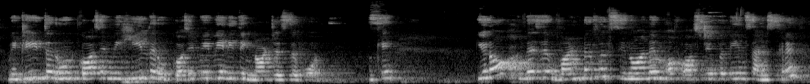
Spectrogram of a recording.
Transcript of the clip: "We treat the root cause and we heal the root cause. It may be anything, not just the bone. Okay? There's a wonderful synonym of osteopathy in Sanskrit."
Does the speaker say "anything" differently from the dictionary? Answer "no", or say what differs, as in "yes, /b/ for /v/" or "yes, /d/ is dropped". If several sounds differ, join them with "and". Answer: yes, /t/ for /θ/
